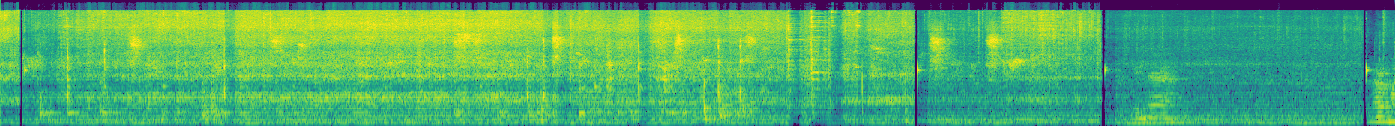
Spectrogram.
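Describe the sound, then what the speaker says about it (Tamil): Onions sizzling and frying in oil with clove and spices for a mutton gravy, a steady loud hiss with scraping stirs of a spoon in the pan, no talk. "நல்லா எண்ணெயிலே நல்லா ப்ரௌனிஷாக வதங்கட்டும் வெங்காயம்"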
